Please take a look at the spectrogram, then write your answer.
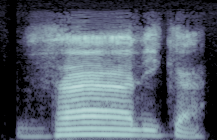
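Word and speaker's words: ذلك: writing what it is valik is pronounced as valika so you don't write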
